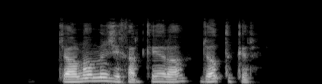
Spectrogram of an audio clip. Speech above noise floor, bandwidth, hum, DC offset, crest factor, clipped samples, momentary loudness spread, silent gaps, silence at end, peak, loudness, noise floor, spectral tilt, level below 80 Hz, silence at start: 70 dB; 9 kHz; none; under 0.1%; 18 dB; under 0.1%; 12 LU; none; 0.7 s; -4 dBFS; -20 LUFS; -90 dBFS; -6.5 dB/octave; -58 dBFS; 0.6 s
